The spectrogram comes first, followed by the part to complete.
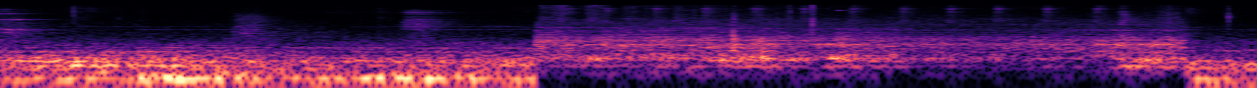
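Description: Faint outdoor background noise with a steady low hum. About two seconds in, it changes abruptly to a thin, even hiss with no low end, as at an edit cut.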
